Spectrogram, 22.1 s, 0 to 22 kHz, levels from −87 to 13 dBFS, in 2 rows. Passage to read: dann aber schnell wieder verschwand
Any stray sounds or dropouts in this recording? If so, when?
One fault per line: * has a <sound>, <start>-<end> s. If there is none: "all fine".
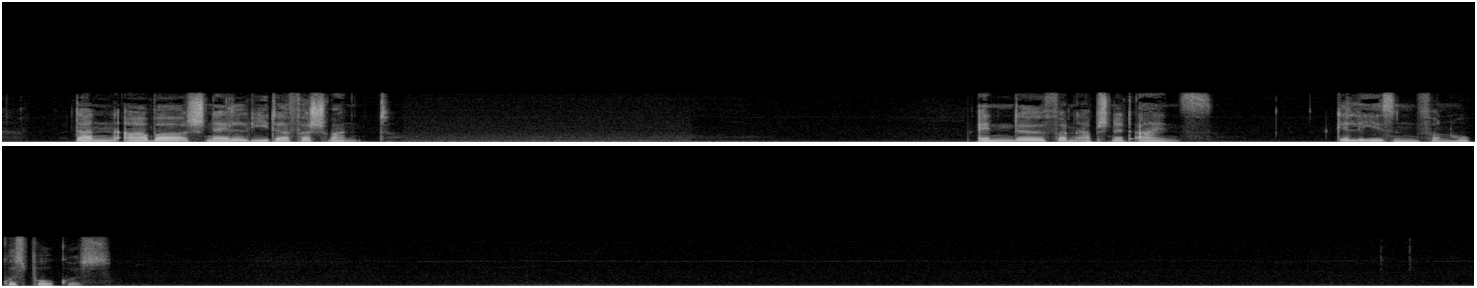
all fine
